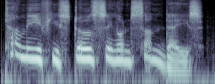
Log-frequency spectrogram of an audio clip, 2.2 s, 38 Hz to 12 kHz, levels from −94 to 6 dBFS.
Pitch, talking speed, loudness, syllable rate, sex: 185 Hz, 225 wpm, -16 LUFS, 4.4 syllables/s, male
